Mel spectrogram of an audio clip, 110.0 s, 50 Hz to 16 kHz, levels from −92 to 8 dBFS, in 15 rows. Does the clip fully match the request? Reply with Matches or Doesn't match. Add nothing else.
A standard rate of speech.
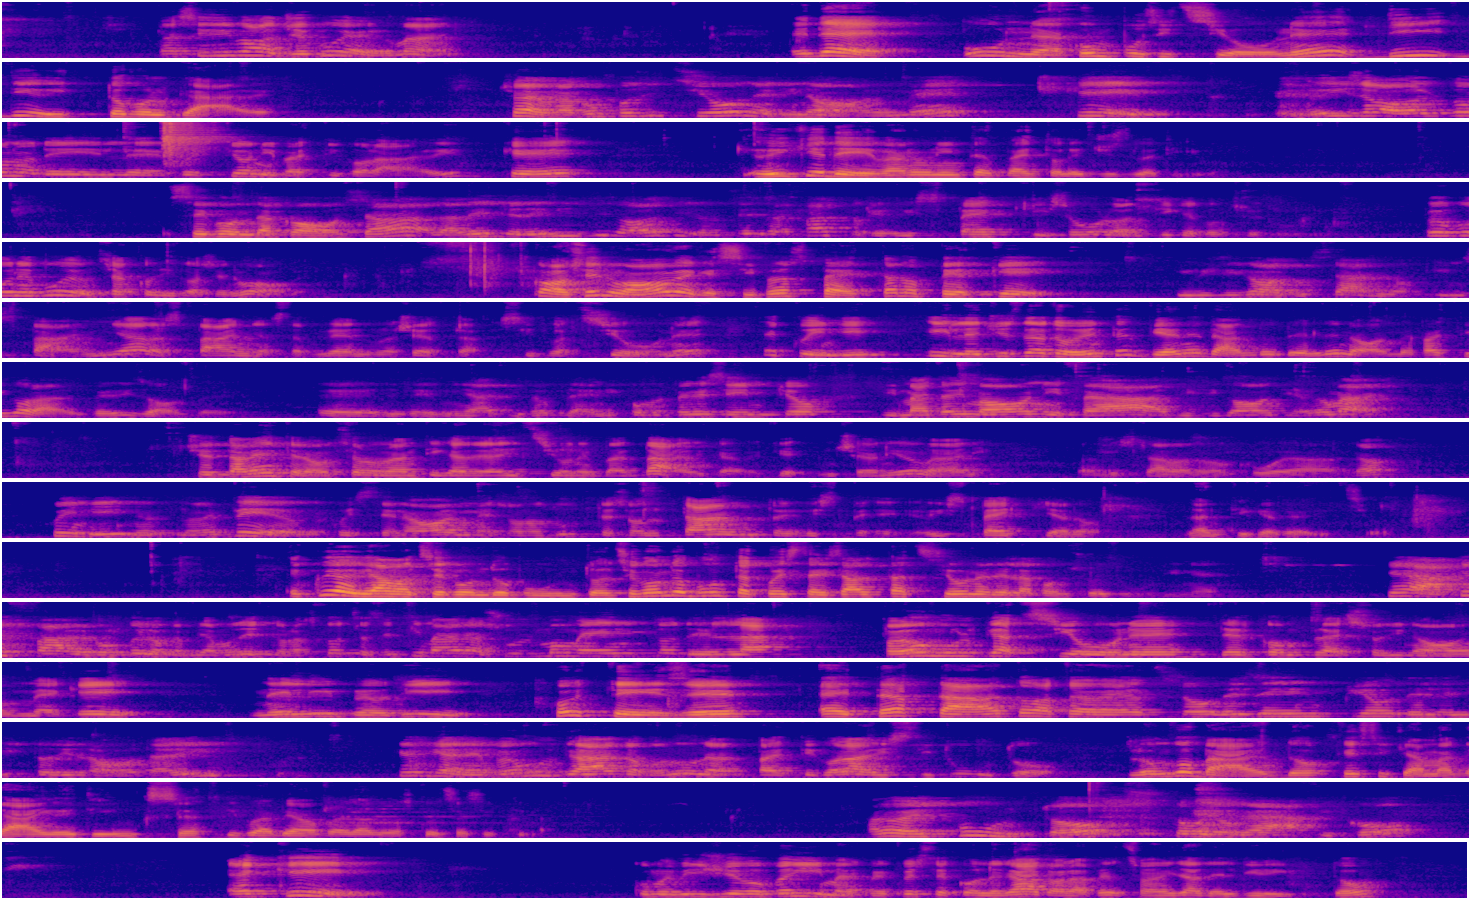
Doesn't match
